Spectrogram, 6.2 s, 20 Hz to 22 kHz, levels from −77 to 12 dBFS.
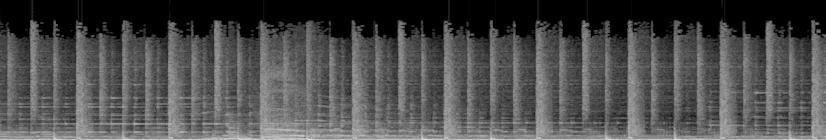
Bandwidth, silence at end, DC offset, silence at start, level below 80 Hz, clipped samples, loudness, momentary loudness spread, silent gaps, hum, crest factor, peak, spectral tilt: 19.5 kHz; 0 s; under 0.1%; 0 s; -8 dBFS; under 0.1%; -9 LUFS; 2 LU; none; none; 6 dB; 0 dBFS; -4.5 dB/octave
